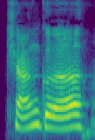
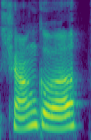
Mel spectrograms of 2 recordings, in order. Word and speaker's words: Chang'e: Chang'e. Let's just see whether I said it right. Play. Chang'e. Oh, I said it wrong for fuck's sake. Chang'e, which basically retells the classic Chinese myth of the woman on the moon.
